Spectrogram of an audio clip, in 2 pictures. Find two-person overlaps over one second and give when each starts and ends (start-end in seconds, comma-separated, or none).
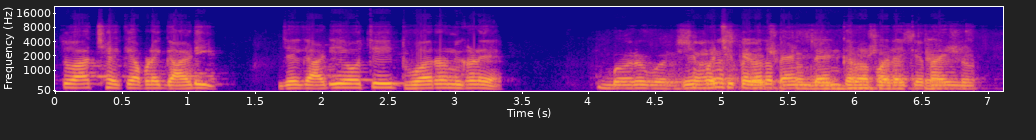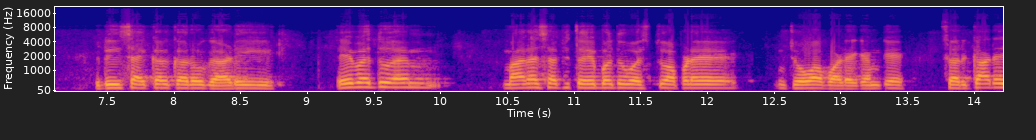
4.2-6.8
